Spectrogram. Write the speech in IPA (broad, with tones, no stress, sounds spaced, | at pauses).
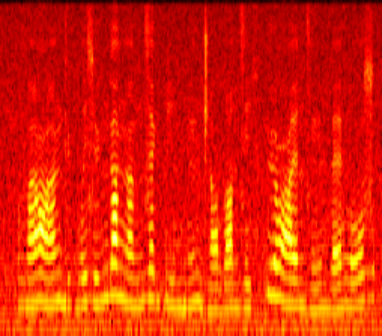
v ã˩˧ ʕ ã˩˧ ŋ ɡ y˩ ɡʷ i˩˧ z y˩˧ ŋ ɡ a˥ ŋ ã˧ d n z ɛ˥ ɡ ɓ i˩ m b ĩ˩˧ n d͡ʒ ã˩ dˤ i˩ n z i˩ x ɓ ʉ˥ ʕ ɛ˧ n z ĩ˩˧ b ɛ˩˧ ɦ o˧˥ z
